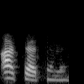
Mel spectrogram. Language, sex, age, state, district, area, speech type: Bengali, female, 30-45, West Bengal, North 24 Parganas, urban, conversation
